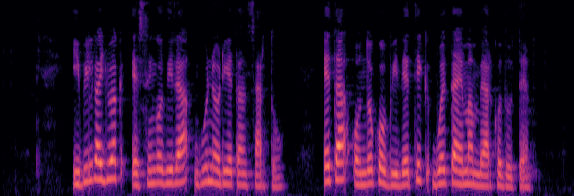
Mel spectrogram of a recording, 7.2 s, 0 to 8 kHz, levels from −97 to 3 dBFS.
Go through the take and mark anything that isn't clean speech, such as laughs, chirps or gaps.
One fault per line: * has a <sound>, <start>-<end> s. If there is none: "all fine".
all fine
